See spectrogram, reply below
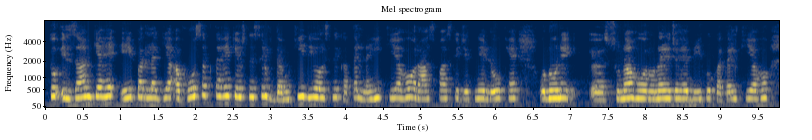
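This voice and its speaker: A woman's voice: fairly high pitch, warm tone. A woman lecturing in an explanatory way, posing questions and answering them herself, repeating key phrases. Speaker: law lecturer. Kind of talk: explanatory lecture with simple examples.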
